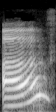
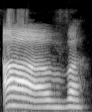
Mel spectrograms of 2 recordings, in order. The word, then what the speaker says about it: of: supposed to be separated so of is pronounced like a V so of not of okay of of ubiquit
